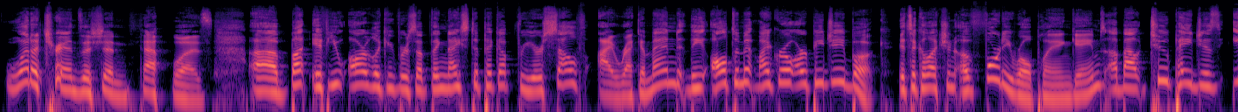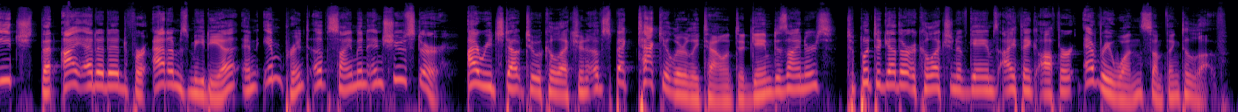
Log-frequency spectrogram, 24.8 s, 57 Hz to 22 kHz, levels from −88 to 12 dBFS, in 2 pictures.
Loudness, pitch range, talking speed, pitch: -24 LUFS, 165-240 Hz, 175 wpm, 200 Hz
